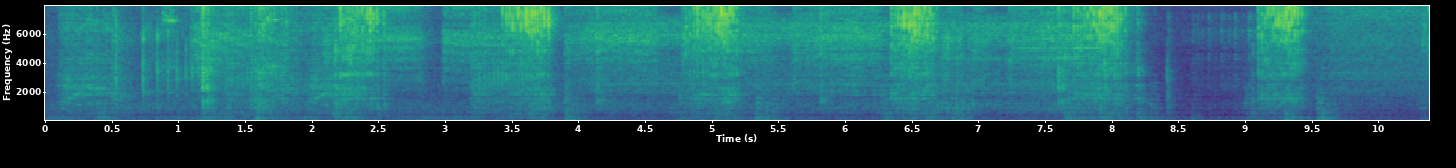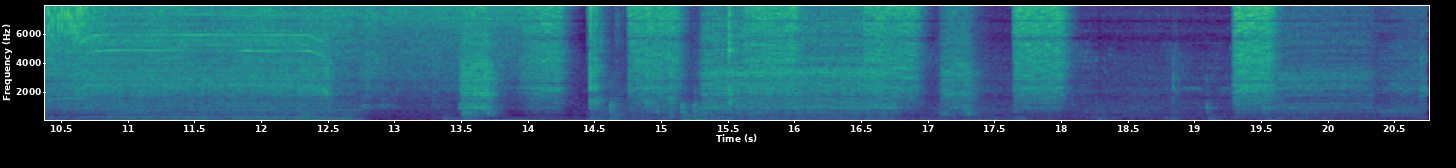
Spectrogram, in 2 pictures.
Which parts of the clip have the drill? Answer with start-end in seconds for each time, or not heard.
0.0-20.7.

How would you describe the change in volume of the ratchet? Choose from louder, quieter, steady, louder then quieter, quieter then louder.
steady.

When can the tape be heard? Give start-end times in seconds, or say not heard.
1.1-1.9, 7.6-8.3, 14.4-15.7.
